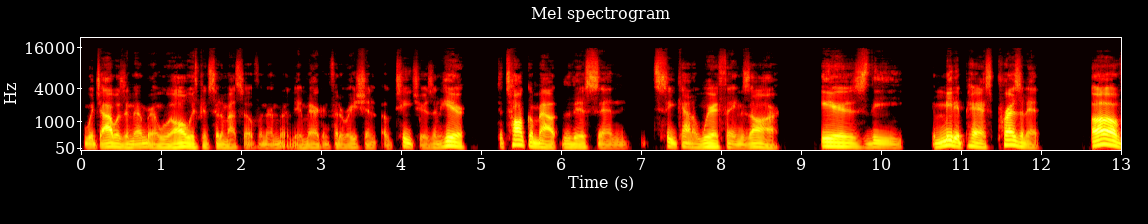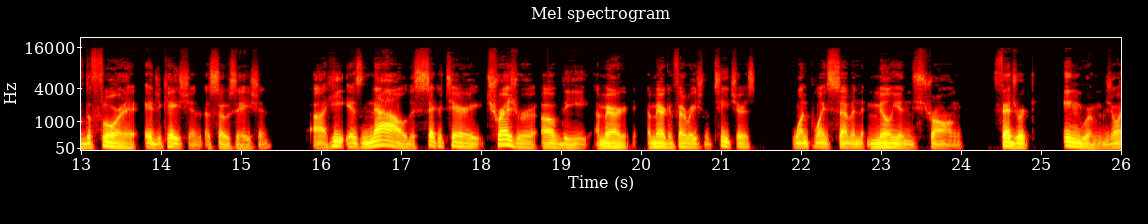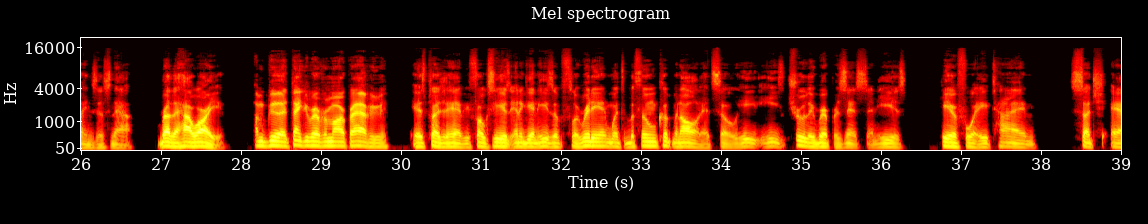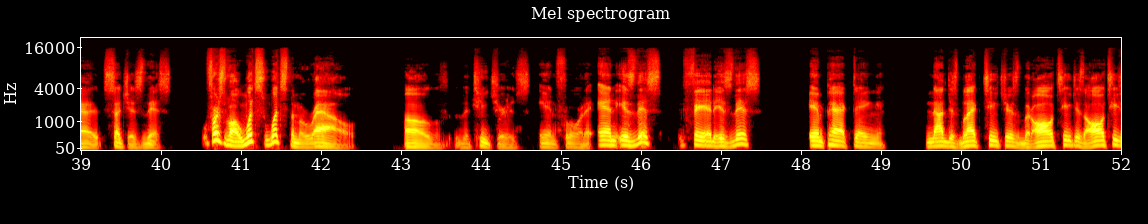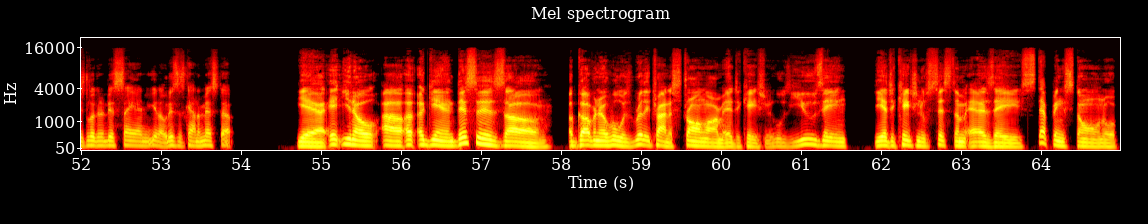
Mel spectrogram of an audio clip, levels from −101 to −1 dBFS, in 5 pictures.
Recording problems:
none

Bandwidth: 15.5 kHz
